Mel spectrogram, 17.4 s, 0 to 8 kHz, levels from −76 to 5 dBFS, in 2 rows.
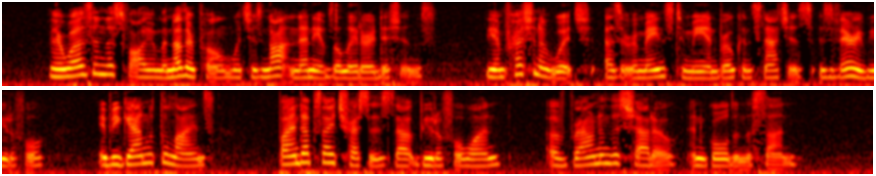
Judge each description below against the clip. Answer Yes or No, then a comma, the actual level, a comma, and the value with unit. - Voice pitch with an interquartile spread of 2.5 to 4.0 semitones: Yes, average, 3.3 semitones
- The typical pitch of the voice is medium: No, high, 220 Hz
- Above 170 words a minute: Yes, average, 180 wpm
